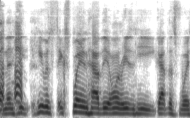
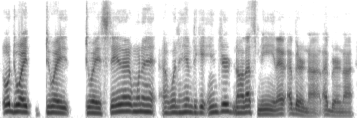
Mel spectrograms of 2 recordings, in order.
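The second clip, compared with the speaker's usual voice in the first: hesitant backing down; 3 dB quieter, faster than usual. Retold or imitated. Host mocks caller's early timid self, dwindling to soft. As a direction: imitate a meek caller losing nerve. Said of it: "at that time, Rick was like".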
